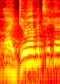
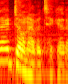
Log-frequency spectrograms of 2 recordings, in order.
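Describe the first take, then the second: First: "I do have a ticket" lifted high and bright with hope; hopeful. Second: "I don't have a ticket" dropped lower and let down; deflated. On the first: Retelling the day's ticket seesaw, hopeful high take. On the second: Retelling the day's ticket seesaw, deflated low take. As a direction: sink the voice, mock disappointment. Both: Retold or imitated. Ticket hopes going back and forth.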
